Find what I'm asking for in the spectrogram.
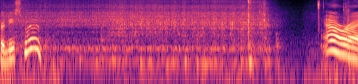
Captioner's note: food processor whirring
